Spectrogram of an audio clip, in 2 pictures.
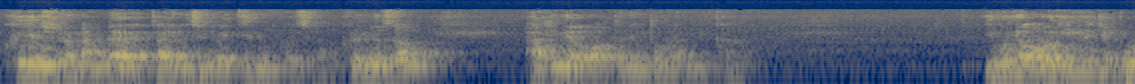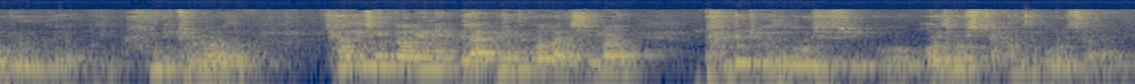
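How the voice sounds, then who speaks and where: A man preaching a revival sermon with a warm, mellow voice that swings through a lively range. He sometimes shouts out scripture cries. The recording catches him from across a big, echoing prayer hall. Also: fairly high pitch, quick pace. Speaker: pastor. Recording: echoey hall, voice from far off.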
